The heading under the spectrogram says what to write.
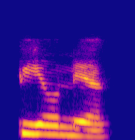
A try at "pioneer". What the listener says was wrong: পায়োনিয়ার not পিওনিয়ার। হ্যাঁ আবার বলো।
